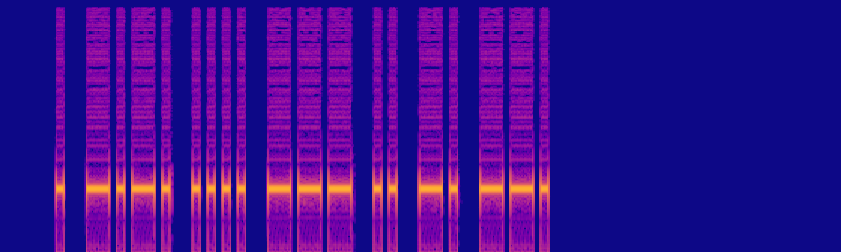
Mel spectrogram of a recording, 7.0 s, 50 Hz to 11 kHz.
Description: Morse code, heard as a keyed tone, about 19 wpm, 800 Hz. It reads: ECHOING
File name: Alphabetical / Alphabetical mp3s / Es @18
